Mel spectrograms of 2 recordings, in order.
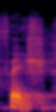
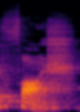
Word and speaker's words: fish: Fish.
